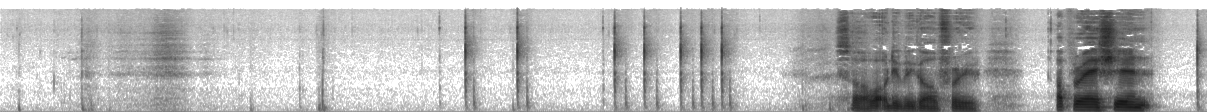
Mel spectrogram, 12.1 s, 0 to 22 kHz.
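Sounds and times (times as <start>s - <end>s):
faint breath: 0.7s - 2.2s, 7.8s - 8.4s, 9.8s - 10.3s
computer clicks: 4.6s - 5.4s, 6.0s - 7.4s.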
